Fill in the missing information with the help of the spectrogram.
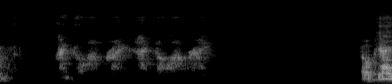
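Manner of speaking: whispering it under the breath; mock whisper. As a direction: hush it like a stubborn secret. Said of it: "she's going".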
